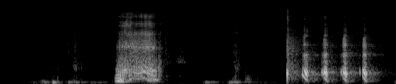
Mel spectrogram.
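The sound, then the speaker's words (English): A person imitates a cat hacking up a hairball: a long raspy, breathy retch, then a quick run of five sharp, guttural coughs, fairly loud, with low grunts between. “It's like when a cat's got a hairball.”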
